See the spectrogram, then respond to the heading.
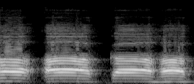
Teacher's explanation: अ क ह कहां से बोले जा रहे हैं ये कंठ से बोले जा रहे हैं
